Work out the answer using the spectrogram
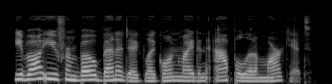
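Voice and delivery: plain reading voice

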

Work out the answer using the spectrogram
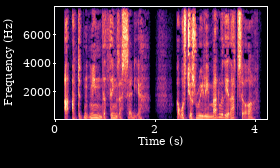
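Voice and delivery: very high, halting, stuttering voice. A narrator reading a woman's line to a man who came up behind her, stuttering. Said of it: "she stuttered".

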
